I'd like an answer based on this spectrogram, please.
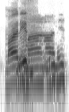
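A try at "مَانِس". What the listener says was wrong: ভাই মা টান দিচ্ছেন কেন? মানিস। তা গয়েন জবর তাও, হালকা। মানিস তাও, নুন ইয়া খারা জবর না, মানিস তাও না।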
